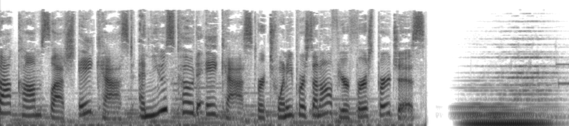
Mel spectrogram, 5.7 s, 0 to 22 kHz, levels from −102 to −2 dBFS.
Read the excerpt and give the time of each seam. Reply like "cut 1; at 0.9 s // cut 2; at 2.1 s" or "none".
cut 1; at 4.2 s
